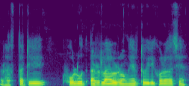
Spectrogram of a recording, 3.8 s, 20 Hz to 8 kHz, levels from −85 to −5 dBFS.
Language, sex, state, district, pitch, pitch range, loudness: Bengali, male, West Bengal, Alipurduar, 140 Hz, 135-150 Hz, -15 LUFS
